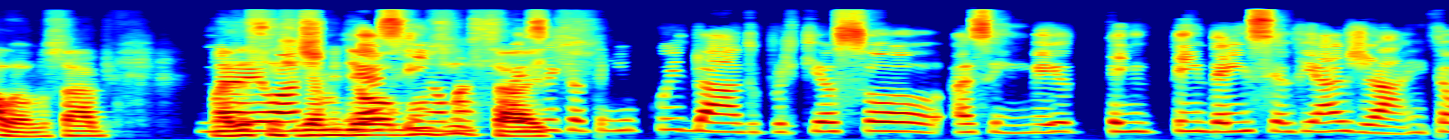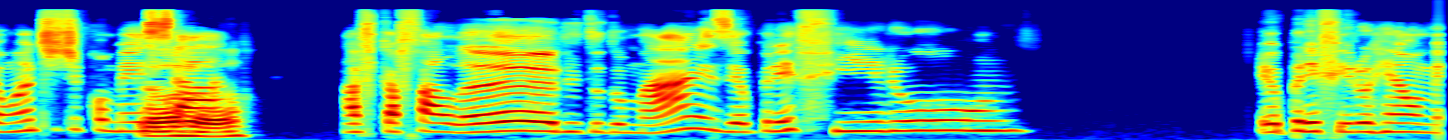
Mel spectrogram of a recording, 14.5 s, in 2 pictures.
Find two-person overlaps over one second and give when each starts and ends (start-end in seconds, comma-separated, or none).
1.1-3.1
